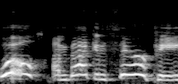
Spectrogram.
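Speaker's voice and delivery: very high, slow, frog-like puppet voice. Joking with a co-host about Jordan Peterson, doing Jordan Peterson sounding like Kermit. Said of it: "He sounds like Kermit the Frog".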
